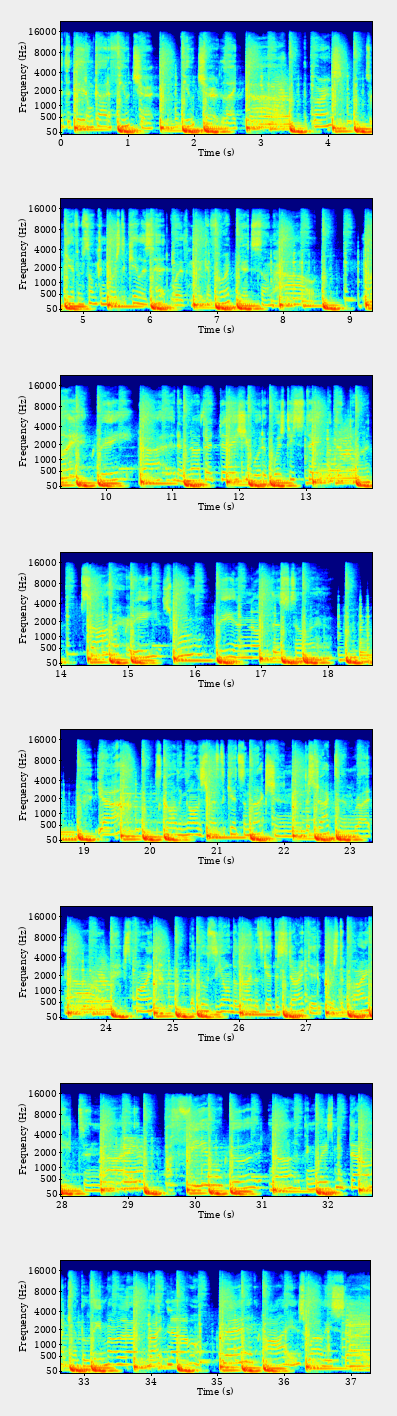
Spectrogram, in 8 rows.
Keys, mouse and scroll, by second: 0.9 click, 7.0 ctrl+a, 7.9 click, 13.0 click, 21.2 click, 27.8-32.2 drag, 34.8 click, 34.9 click.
